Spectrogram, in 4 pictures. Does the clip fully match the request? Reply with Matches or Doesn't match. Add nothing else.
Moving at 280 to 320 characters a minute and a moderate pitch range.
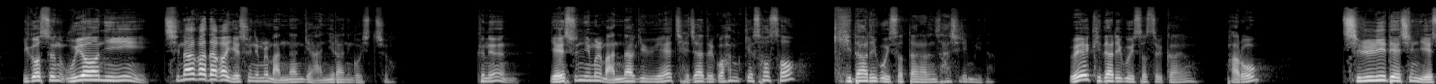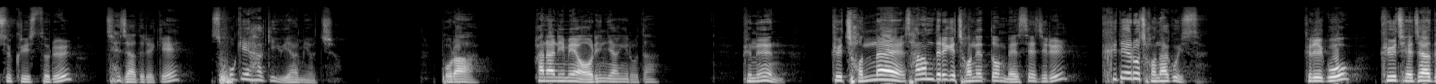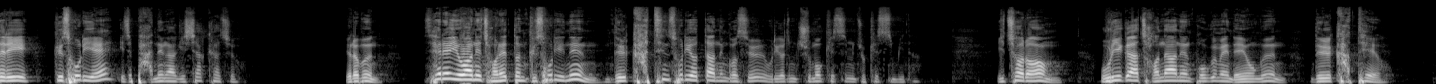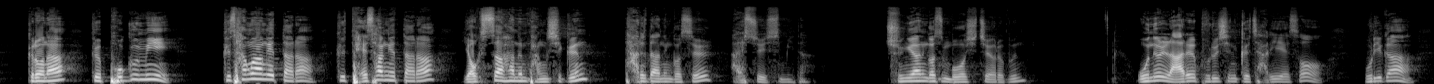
Doesn't match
